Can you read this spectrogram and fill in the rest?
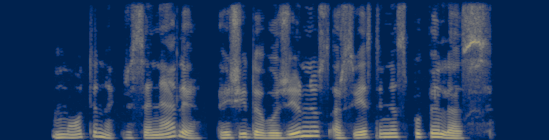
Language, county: Lithuanian, Šiauliai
